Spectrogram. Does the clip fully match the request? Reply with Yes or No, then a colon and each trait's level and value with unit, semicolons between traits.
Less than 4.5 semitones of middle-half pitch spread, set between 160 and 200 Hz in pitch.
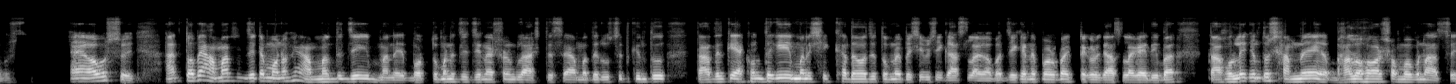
No: average, 3.2 semitones; low, 125 Hz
